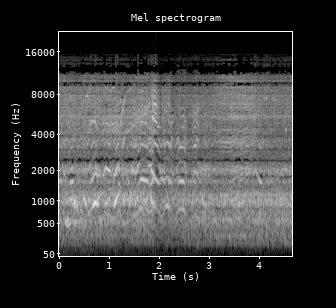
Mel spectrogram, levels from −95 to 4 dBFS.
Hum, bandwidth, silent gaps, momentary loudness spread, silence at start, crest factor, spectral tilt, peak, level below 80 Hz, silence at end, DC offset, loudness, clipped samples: none; 15.5 kHz; none; 10 LU; 0 s; 18 dB; 3 dB/octave; 0 dBFS; -84 dBFS; 0 s; under 0.1%; -16 LUFS; under 0.1%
